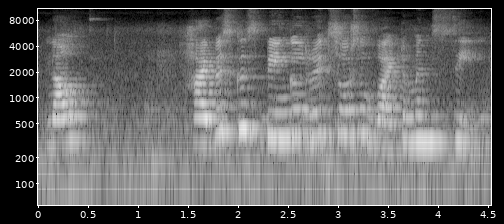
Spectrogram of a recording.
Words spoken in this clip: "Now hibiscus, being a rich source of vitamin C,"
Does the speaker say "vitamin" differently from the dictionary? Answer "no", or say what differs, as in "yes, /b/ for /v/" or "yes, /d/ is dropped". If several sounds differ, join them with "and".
no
